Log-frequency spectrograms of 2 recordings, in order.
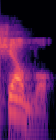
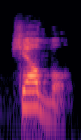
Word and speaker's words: Shelbyville: I would live there the Y is silent right It's Just shille sh yeah it's just Shel way say that one more time shille I like it Louisville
